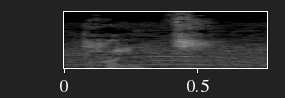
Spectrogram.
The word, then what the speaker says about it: Pint: pitcher for the Rockies last name is pronounced pint Riley p p i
